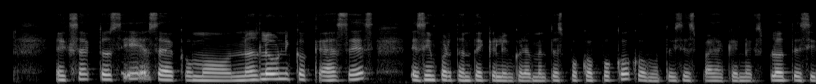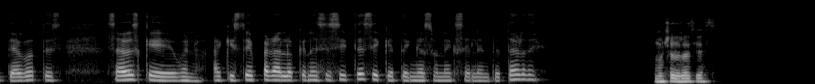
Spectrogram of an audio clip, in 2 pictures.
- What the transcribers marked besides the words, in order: none
- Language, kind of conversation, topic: Spanish, advice, ¿Cómo puedo encontrar inspiración constante para mantener una práctica creativa?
